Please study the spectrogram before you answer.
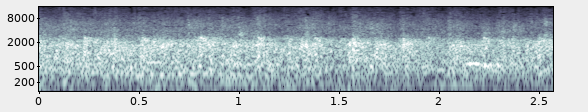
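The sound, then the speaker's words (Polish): Applause for a children's choir after their performance: dense, continuous clapping from many hands, steady and fairly loud throughout. “I myślę, że jeszcze raz należy im się brawo”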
